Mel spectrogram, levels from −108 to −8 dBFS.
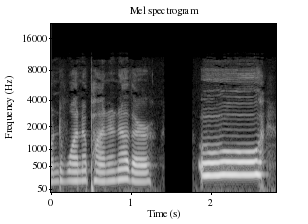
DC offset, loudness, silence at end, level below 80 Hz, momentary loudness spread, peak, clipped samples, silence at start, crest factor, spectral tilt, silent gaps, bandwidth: under 0.1%; -26 LUFS; 0.15 s; -56 dBFS; 11 LU; -14 dBFS; under 0.1%; 0 s; 12 dB; -7.5 dB/octave; 1.43-1.77 s; 8.6 kHz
